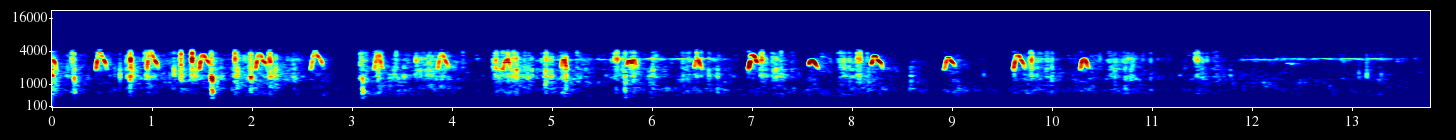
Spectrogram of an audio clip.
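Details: Three green wood hoopoe hatchlings being fed in their nest, Pretoria, South Africa, December 2022: bursts of raspy, chattering begging notes in quick runs with short pauses, ending in a thin, steady high whine.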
